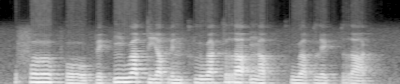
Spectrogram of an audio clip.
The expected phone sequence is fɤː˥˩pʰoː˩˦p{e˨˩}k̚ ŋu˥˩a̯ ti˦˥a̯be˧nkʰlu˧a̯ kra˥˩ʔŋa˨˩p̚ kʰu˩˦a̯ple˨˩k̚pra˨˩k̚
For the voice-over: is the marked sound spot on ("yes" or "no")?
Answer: yes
